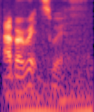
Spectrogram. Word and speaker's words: Aberystwyth: Aberystwyth. That's how you pronounce it.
